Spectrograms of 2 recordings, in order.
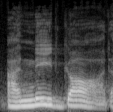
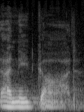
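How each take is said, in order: First: Slow, stress on need; emphatic plea. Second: Much softer repeat of I need God; soft echo. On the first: Preacher confessing to the congregation, need stressed. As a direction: lean on need, slowly. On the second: Preacher repeating his plea softly to himself. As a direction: let it fall away to near silence. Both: Real, not acted.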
